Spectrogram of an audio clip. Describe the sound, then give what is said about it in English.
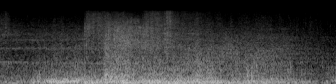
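A film lightning strike from a scene in which Storm, played by Halle Berry, attacks the evil mutant Toad: a loud, crackling, rumbling blast with heavy low-end boom, sustained for about three seconds before slowly tapering off, with no voices present. “So what does happen to a toad when it's struck by lightning?”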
